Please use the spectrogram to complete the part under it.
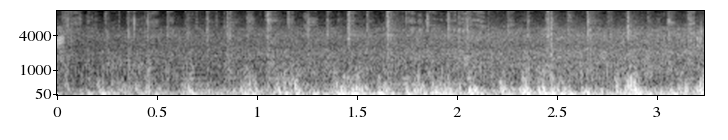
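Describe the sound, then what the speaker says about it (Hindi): A strong sandstorm wind in Jaisalmer roars steadily and loudly for the whole stretch, a dense broadband rush with gusty low rumble and no voices. "तेज रफ्तार आंधी ने जैसलमेर में जनजीवन को अस्त व्यस्त कर दिया है।"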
